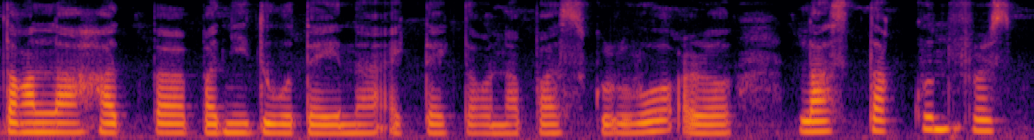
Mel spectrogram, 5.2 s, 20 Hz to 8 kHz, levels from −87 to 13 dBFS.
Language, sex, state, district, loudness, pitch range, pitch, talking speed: Nagamese, female, Nagaland, Dimapur, -20 LUFS, 185-215 Hz, 190 Hz, 255 wpm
